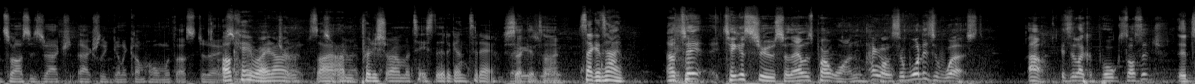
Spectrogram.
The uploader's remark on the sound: On location at a Greek owned, German butcher! A must visit if you are in the Hudson Valley!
